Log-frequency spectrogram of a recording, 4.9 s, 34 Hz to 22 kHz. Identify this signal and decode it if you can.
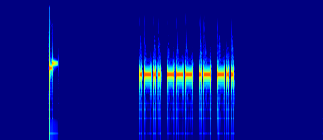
Morse code, heard as a keyed tone, about 36 wpm, 700 Hz. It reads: LOAD
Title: Four Letter Words - 35wpm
